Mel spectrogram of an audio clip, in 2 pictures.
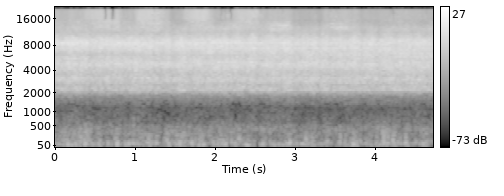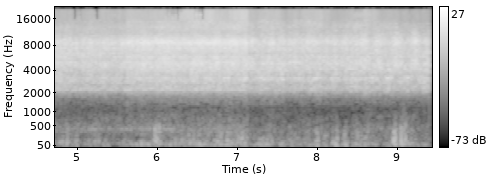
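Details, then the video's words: Summer cicada chorus at Kasai Rinkai Park in Tokyo, Japan. The shrill, continuous sizzling buzz holds steady and swells slightly toward the end, with soft low thumps and rumble beneath. "매미소리에 이끌려- / せみの声に引かれて-"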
